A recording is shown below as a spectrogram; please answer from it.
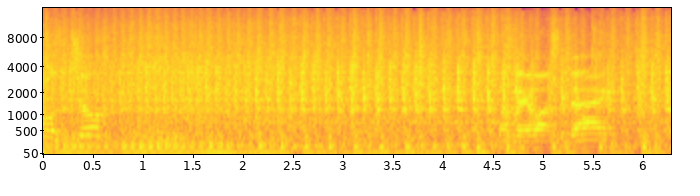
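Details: Polaris Ranger 6x6 single-cylinder, sat two years, fresh fuel from a reserve tank: fires up and idles unevenly, speed sagging as if about to die; carb needs tweaking, later running out of gas.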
